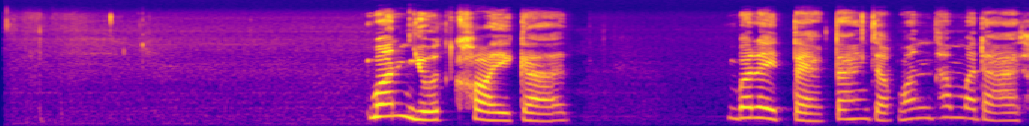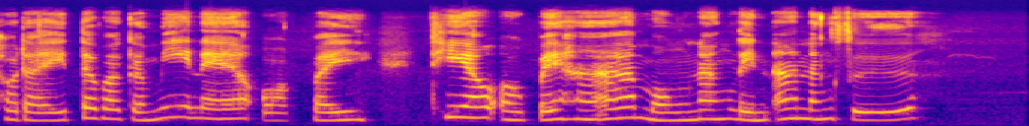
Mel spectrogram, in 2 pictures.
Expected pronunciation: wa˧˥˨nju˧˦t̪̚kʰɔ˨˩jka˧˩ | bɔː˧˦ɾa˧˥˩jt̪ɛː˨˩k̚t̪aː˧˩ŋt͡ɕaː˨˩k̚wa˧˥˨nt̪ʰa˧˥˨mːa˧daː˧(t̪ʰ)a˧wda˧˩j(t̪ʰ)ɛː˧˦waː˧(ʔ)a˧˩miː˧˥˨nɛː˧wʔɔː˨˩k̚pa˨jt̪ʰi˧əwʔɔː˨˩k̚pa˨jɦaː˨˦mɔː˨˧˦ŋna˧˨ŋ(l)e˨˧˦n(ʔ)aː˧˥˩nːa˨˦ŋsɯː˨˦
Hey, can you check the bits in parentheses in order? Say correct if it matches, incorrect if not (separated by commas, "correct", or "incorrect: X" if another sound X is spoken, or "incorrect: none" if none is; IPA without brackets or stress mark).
correct, incorrect: t̪, incorrect: k, correct, correct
